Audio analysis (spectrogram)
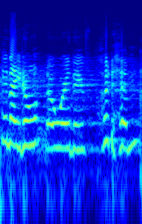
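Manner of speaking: high, loud, desperate plea; anguished cry. Acted. Mary crying out to the angels about her Lord. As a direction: cry it out as if your Lord was stolen.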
